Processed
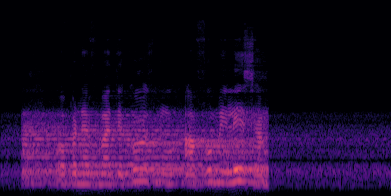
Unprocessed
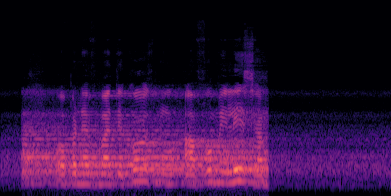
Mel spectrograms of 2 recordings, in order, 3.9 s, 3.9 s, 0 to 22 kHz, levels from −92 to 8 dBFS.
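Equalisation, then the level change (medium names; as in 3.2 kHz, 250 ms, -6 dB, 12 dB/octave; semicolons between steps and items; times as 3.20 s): high-pass 41 Hz; bass shelf 160 Hz -6.5 dB; static phaser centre 1.5 kHz, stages 4; 0.0 dB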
